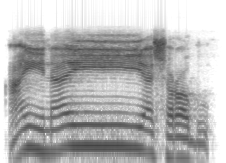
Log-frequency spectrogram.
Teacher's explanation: Idgham dengan masuk kepadanya khaysum.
